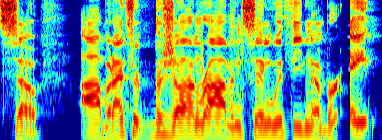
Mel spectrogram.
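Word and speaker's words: Bijan: who by the way, we have learned officially it is Bjon. It is not Bejon. It does not rhyme with a type of mustard.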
